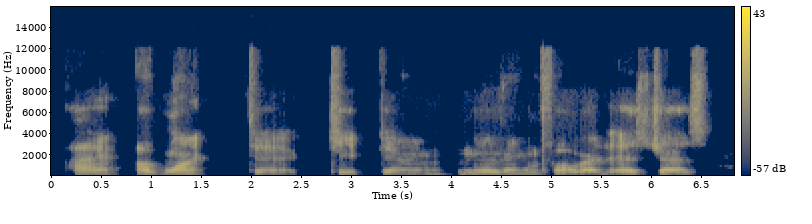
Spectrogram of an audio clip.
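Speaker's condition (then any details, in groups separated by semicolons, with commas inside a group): ALS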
